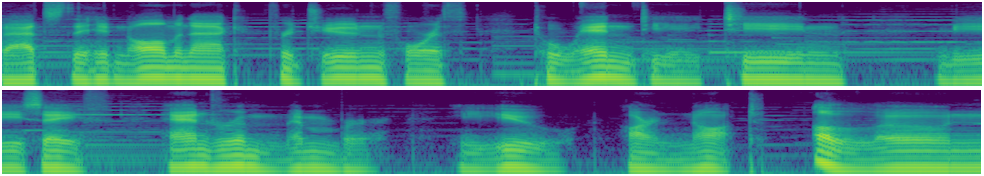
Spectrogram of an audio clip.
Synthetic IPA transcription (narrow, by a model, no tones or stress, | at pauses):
ðætsðɨɦɪdⁿn̩ɔlˠmənæk | fə˞d͡ʒʉ̃nfɔɹθtʰɛ̃ntʰieɪtʰĩn | biseɪfɨ̃nɹɪmɛ̃mbə˞ | jɨ | ə˞nəɾ | əlõʊ̃n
